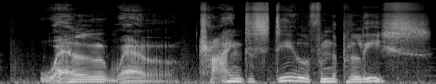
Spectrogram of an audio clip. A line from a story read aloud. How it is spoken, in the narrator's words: he growled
